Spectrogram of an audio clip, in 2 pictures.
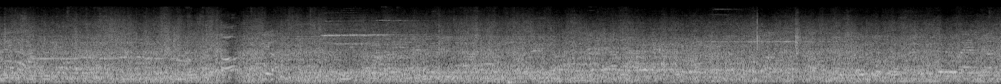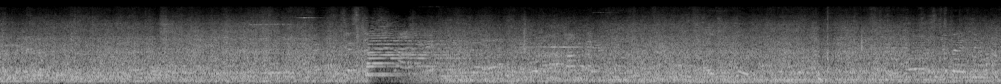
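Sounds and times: crowd voices: 0.0 - 20.0
car horn honk: 13.6 - 14.5.

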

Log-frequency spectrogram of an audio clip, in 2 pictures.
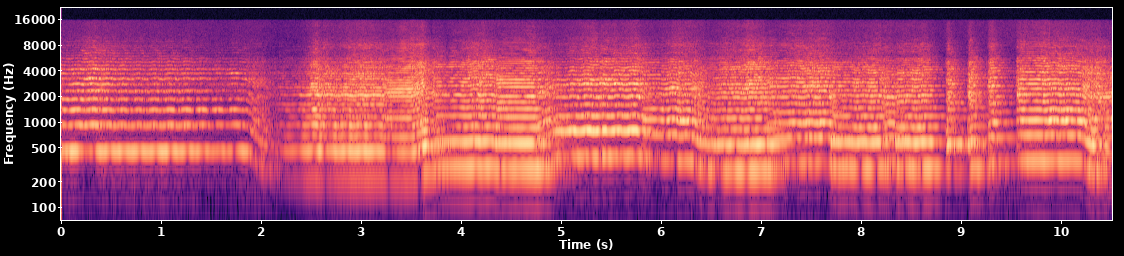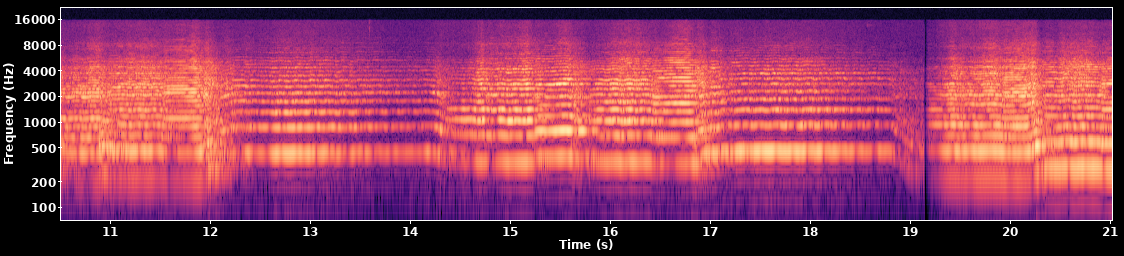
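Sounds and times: solo violin slow melody: 0.0 - 21.0.

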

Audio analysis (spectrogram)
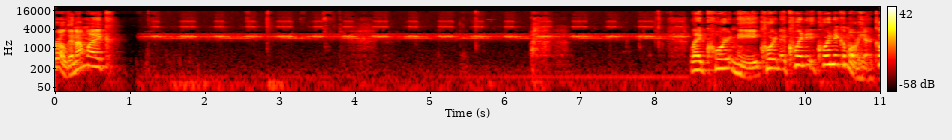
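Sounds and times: crickets chirping: 1.0 - 10.7.

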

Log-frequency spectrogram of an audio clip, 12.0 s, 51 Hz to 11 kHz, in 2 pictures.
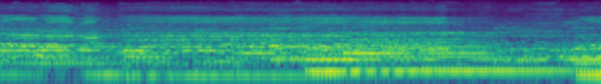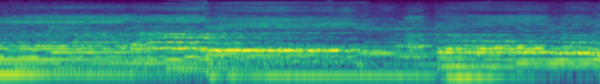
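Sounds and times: mixed choir singing chords: 0.0 - 12.0.

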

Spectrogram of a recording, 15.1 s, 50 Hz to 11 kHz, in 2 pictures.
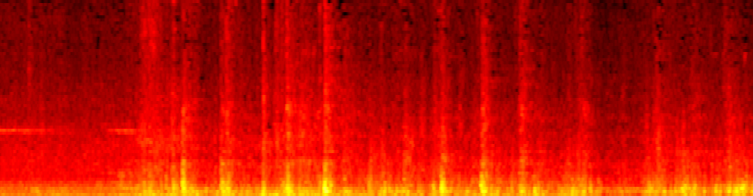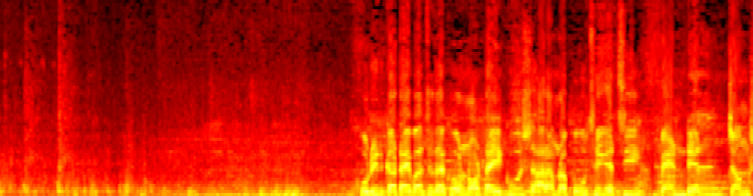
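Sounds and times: train running gear rumble: 0.0 - 11.2
train wheels clacking: 1.2 - 10.6.

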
